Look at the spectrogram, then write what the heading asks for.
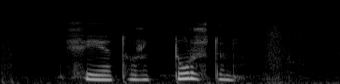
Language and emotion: Russian, sad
